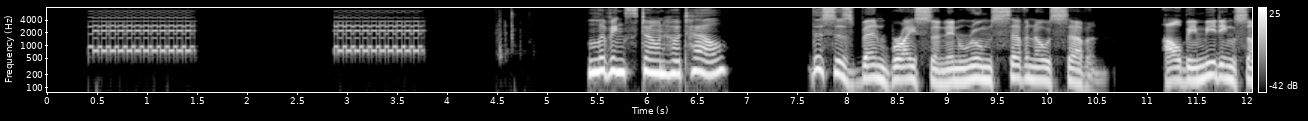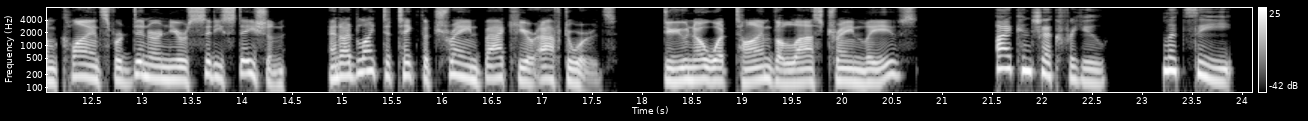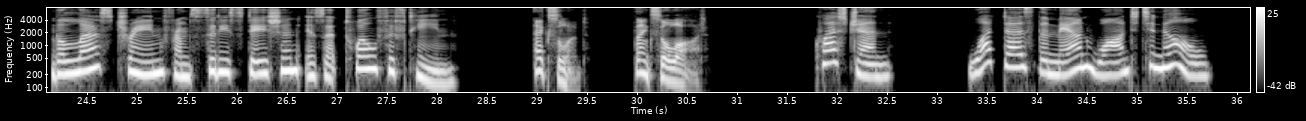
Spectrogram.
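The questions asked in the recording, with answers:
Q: What does the man want to know?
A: What time the last train leaves City Station.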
